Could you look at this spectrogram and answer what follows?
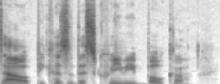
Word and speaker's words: bokeh: because of this creamy bokeh in the background or if you prefer to pronounce bouquet it's just fantastic shot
